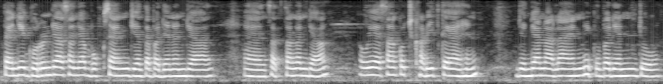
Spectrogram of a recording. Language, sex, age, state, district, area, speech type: Sindhi, female, 60+, Maharashtra, Mumbai Suburban, urban, spontaneous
